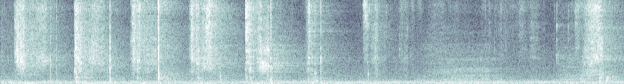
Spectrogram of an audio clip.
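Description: A deck of playing cards is shuffled up close in quick, uneven bursts of crisp riffling and flicking, repeated several times with short pauses and no speech.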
